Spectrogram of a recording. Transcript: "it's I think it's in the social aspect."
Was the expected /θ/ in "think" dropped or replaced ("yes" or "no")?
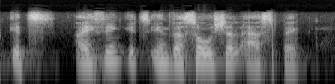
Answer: no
